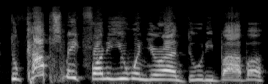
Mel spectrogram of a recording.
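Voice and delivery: ordinary talk, nothing marked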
